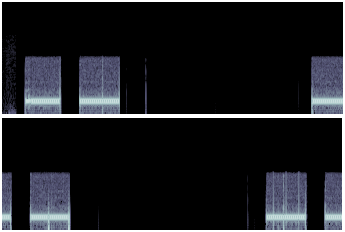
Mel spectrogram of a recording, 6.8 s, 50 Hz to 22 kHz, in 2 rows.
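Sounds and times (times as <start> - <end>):
telephone ringing tone heard down the line: 0.2 - 1.2, 3.1 - 4.1, 6.0 - 6.8.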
